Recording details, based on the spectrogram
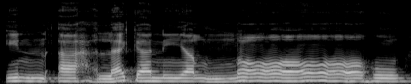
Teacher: নুন সাকিনের পরে হামজা এখানে গুন্না করা যাবে না ঠিক আছে নুন সাকিনের পর হামজা আসছে সে ইজ হার হবে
